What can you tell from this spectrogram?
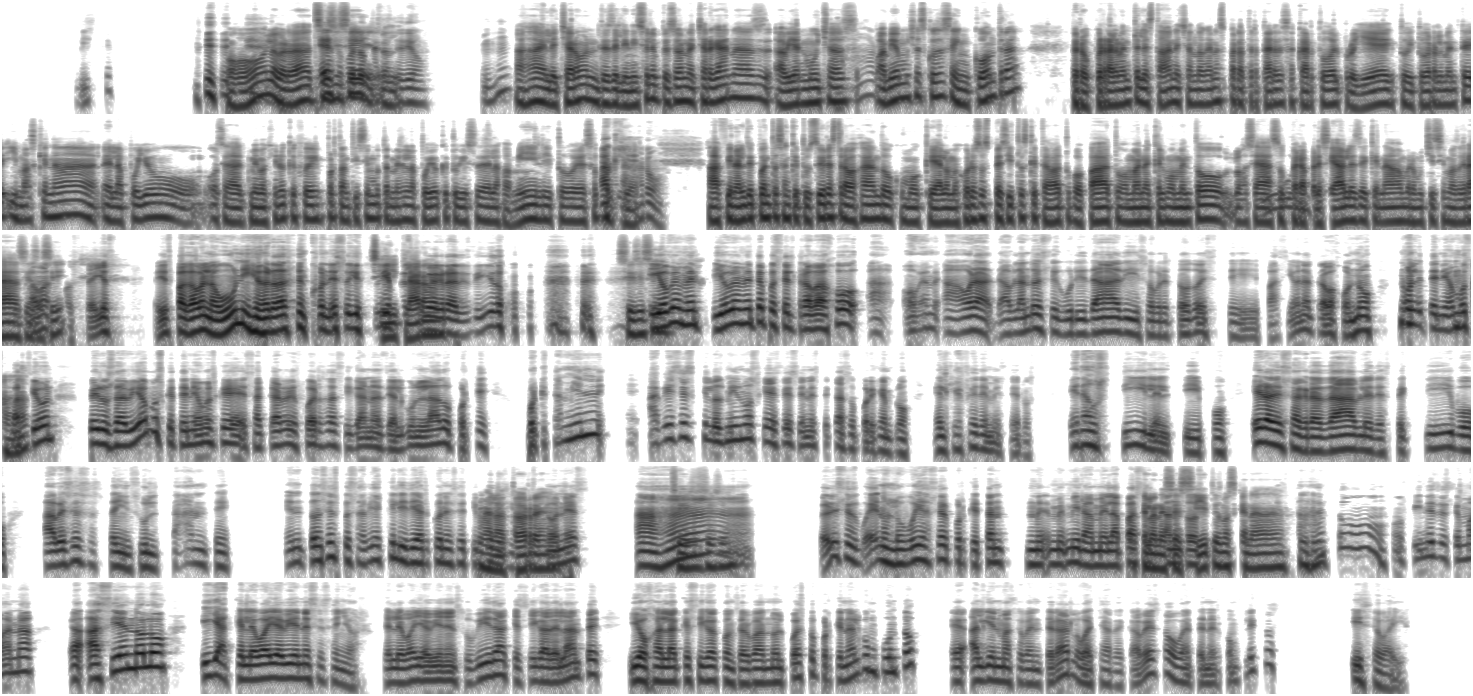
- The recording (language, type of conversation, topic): Spanish, podcast, ¿Cómo decides entre la seguridad laboral y tu pasión profesional?
- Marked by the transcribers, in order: chuckle; other noise; unintelligible speech; laughing while speaking: "la verdad, con eso yo siempre estuve agradecido"; other background noise; chuckle; laughing while speaking: "no le teníamos pasión"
